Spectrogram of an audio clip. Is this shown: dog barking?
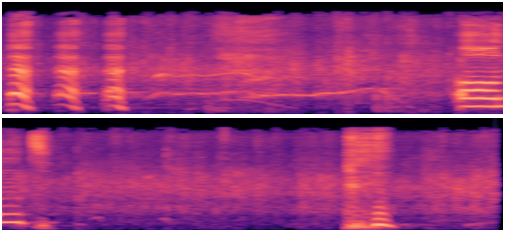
no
